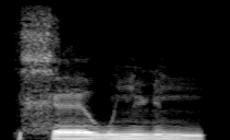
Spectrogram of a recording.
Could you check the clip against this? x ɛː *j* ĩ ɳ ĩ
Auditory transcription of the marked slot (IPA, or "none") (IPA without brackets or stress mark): w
